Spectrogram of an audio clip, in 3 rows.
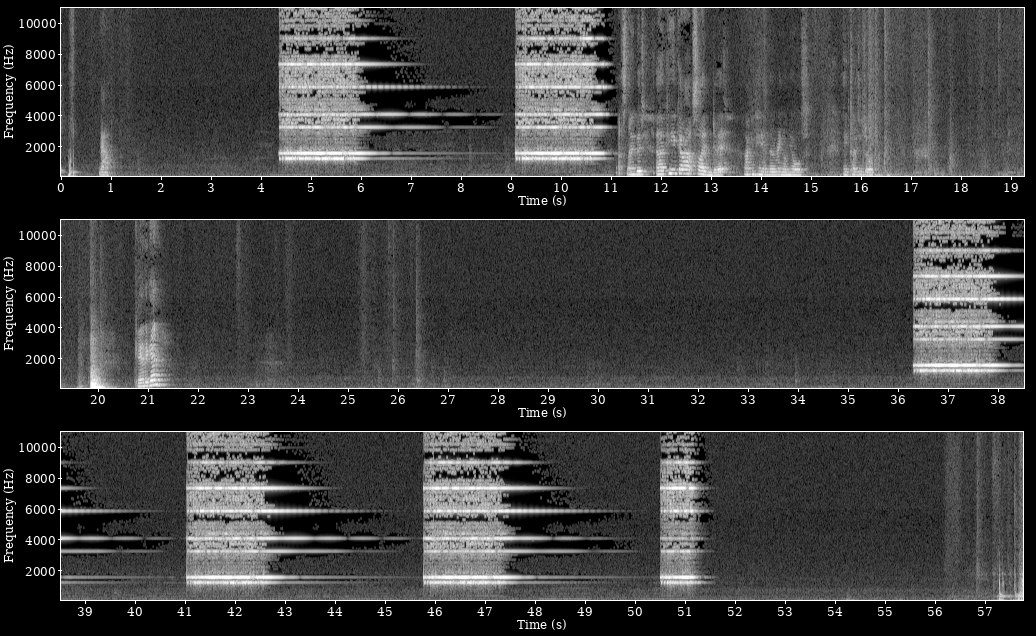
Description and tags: phone ringtone bell
iPhone bell ringtone, recorded close and in a hard surface area.
Recorded on H4N Zoom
